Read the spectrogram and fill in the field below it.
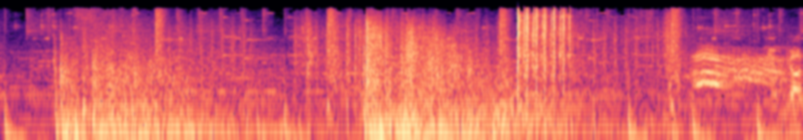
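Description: Explosions and crashing blasts in a Call of Duty Warzone match, several loud booms and impacts rolling over about six seconds amid continuous game noise.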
